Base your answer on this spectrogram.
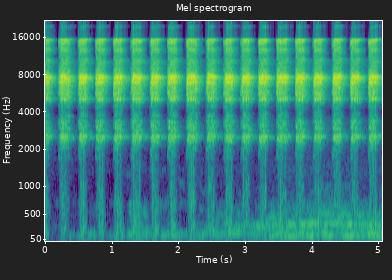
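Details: ['A walang kecek katydid, an insect that calls loudly at nightfall and is used as a tutor sound for songbirds, gives shrill, high-pitched rasping pulses about four per second, each with a quick rise, in a steady rhythm over a faint low hum.']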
